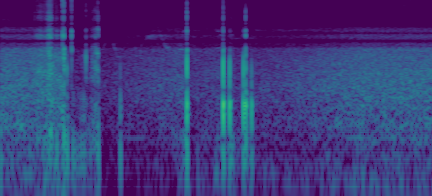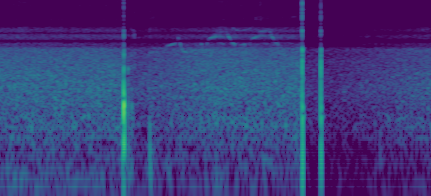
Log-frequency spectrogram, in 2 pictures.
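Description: Handling noise from a handheld camera being zoomed in: a scattering of sharp clicks and taps, two close pairs in the first two and a half seconds, a loud single click about five and a half seconds in and a pair near the end. Under them runs a faint steady outdoor hiss.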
